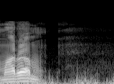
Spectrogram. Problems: constant background noise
